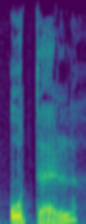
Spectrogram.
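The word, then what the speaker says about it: hôtel: took on purpose this hotel okay because it starts with Ash but remember that in French we don't pronounce Ash okay so basically the first sound of the word is the vowel O Okay so for the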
